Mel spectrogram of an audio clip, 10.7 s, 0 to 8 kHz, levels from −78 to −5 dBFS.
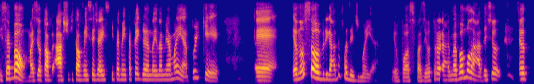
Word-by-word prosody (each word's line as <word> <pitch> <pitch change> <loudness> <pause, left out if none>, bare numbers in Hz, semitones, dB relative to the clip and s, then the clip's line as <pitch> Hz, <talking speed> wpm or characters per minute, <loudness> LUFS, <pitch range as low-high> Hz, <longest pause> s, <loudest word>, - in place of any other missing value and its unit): Isso 160 +5 -4
é 200 - +4
bom, 245 +5 +7
mas 140 0 -3
eu 165 -2 -2
tal 165 -2 +3
acho 155 +3 +5
que 180 - -19
talvez 170 -1 0
seja 175 -2 -1
esse 170 +1 -7
que - - -16
também 180 -2 -5
está 180 +2 -7
pegando 180 -3 -3
aí 165 - -5
na 170 - -5
minha 170 +1 -5
manhã, 210 +2 -4
por 245 0 -7
quê? 395 +11 -6 0.7
Eh, 145 -3 +5 0.3
eu 180 - +3
não - - +1
sou 255 +3 +7
obrigado 180 - -3
a - - -18
fazer 175 -7 -6
de 135 -3 -17
manhã, 125 -3 -15 0.4
eu 130 - -18
posso 130 -1 -8
fazer 135 0 -9
outro 145 +7 -9
horário. 165 -4 -4
Mas 170 +1 -2
vamos 230 +3 +1
lá, - - 0
deixa 165 +5 -7
eu 190 - -4 0.4
se 195 - -3
eu 195 0 0
170 Hz, 235 wpm, -21 LUFS, 155-195 Hz, 0.7 s, bom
